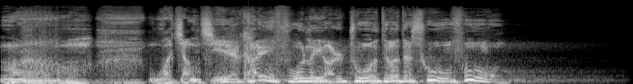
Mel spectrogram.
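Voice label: move, Chinese; Volibear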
